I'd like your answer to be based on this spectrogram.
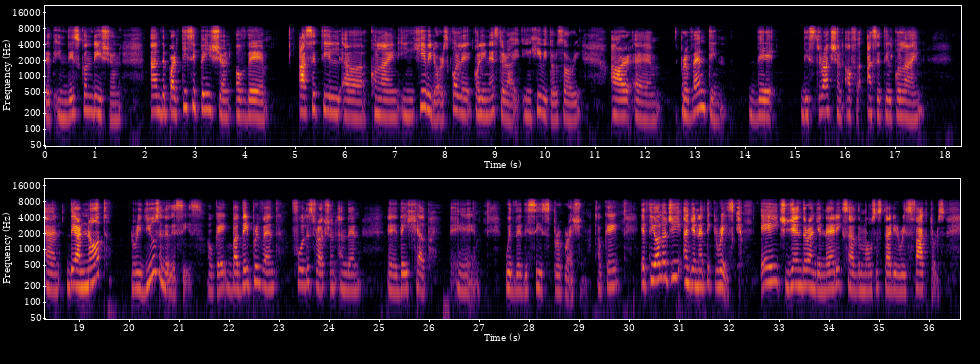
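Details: Adult lecturer; ordinary speech.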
